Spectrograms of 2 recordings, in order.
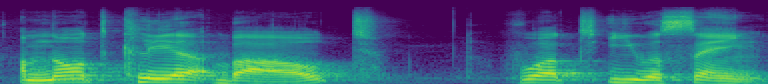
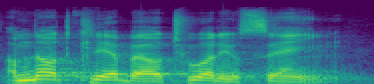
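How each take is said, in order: First: The sentence is said at a slower pace. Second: The sentence is said at a fast pace.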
